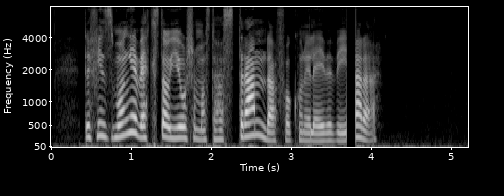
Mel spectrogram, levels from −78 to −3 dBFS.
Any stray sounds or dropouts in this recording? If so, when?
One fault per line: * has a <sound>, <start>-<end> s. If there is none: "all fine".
* has a dropout, 3.7-3.8 s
